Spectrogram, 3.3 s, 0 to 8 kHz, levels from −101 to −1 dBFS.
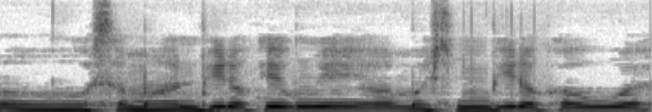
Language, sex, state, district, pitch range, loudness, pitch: Hindi, female, Chhattisgarh, Raipur, 200-220 Hz, -14 LUFS, 210 Hz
